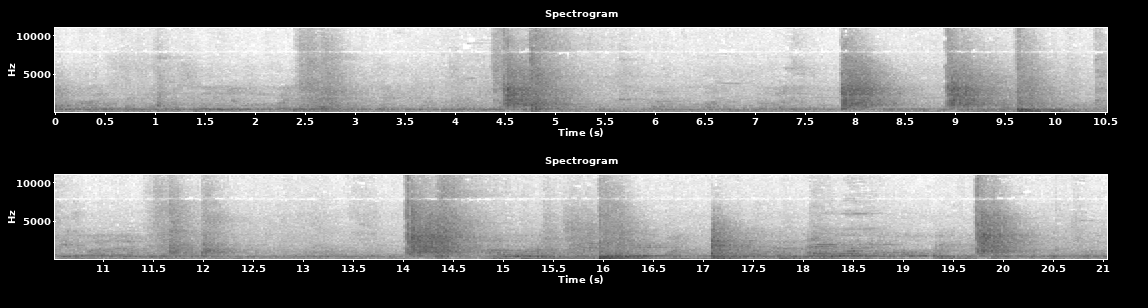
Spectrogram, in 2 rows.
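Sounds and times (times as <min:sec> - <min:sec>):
bat cracking against baseballs: 0:04.3 - 0:05.3, 0:07.7 - 0:10.6, 0:13.9 - 0:14.9, 0:19.6 - 0:20.4.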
